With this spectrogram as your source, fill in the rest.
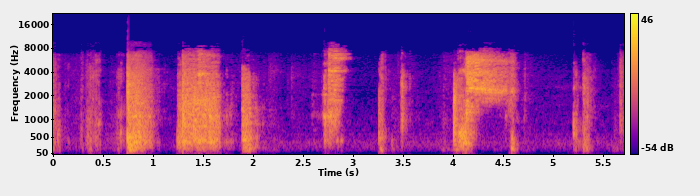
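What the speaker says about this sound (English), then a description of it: "And we're just going to whisk that together really easy." Cornstarch and water whisked together in a bowl, a series of brisk irregular scraping and clattering bursts of the whisk against the bowl, close and fairly loud with pauses between strokes.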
